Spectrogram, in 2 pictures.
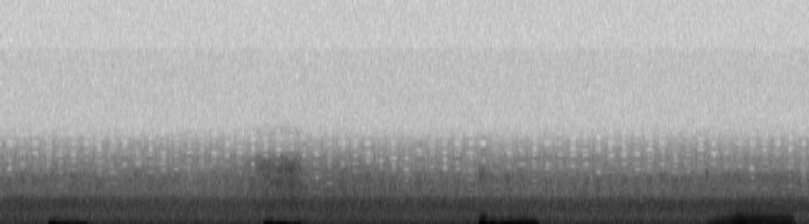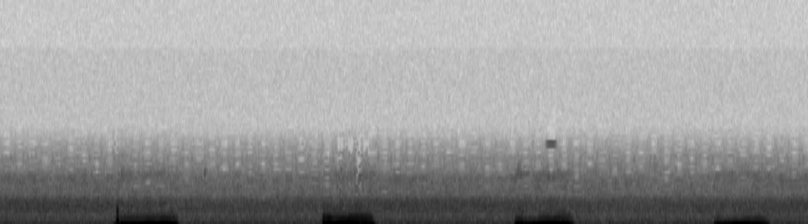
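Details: A sleeping female dog snores, thought to be dreaming, making a squeaky, whistled whine on each breath that rises slightly in pitch, repeated regularly about every two seconds, eight times, over a quiet indoor background.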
